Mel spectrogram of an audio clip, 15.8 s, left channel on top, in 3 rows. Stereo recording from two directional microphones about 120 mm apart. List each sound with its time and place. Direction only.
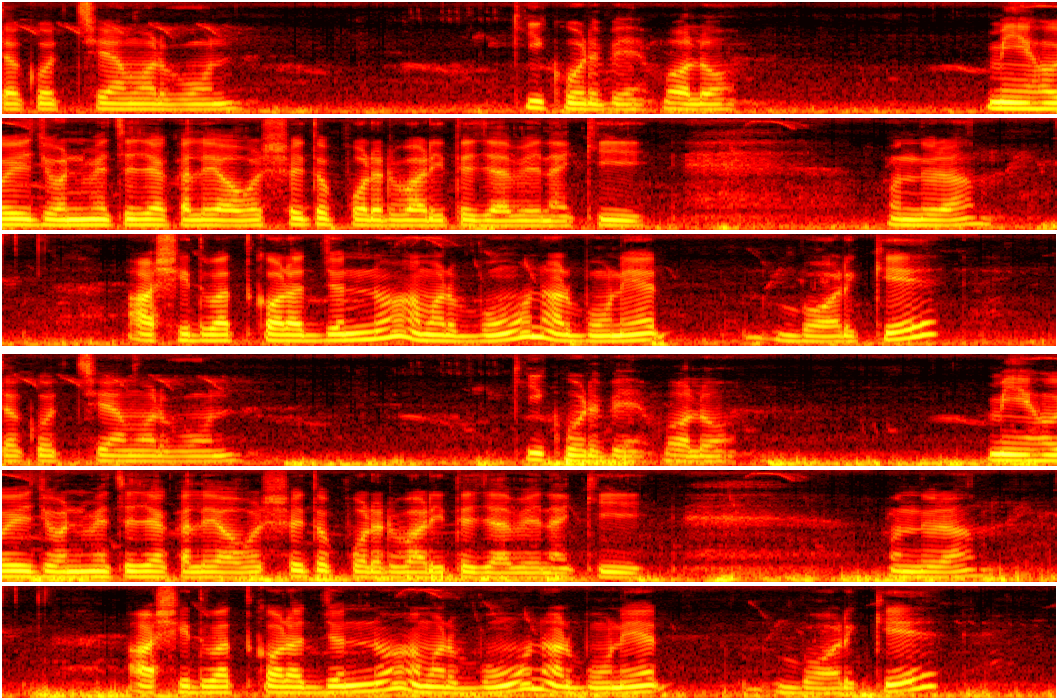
0.2 s speech: 45° left (ahead or behind)
2.6 s speech: 45° left (ahead or behind)
4.9 s speech: 40° left (ahead or behind)
9.6 s a sound: 40° left (ahead or behind)
11.2 s speech: 40° left (ahead or behind)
